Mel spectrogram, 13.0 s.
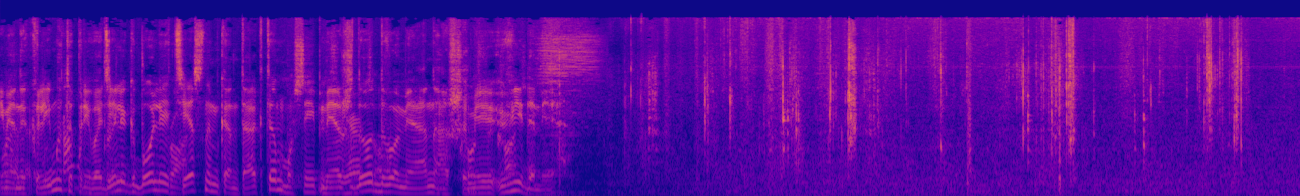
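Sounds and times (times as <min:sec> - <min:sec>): low background noise: 0:00.0 - 0:13.0.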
